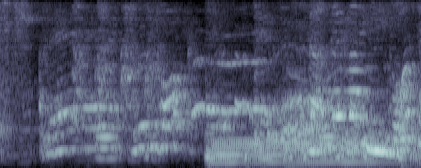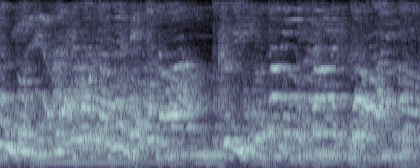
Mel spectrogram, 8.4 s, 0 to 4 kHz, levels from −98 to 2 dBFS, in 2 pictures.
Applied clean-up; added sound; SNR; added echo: none; Brass instrument; 14 dB; reverberation time 0.6 s.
